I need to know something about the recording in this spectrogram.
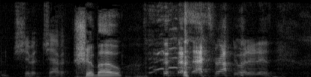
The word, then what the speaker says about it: Chabot: stepen chabat Chabot Chabot Chabot shabo that's probably what it is uh actually it's pronounced a shabo the tea is silent had cell phones and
